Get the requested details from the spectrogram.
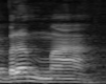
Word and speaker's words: Brahma: Em sânscrito, a gente pronuncia Brahma com o A longo.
